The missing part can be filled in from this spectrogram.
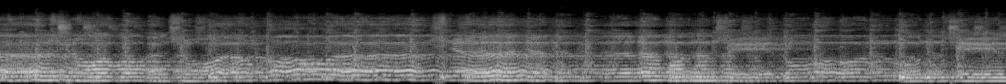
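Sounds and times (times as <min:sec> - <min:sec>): men singing devotional song: 0:00.0 - 0:10.0.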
